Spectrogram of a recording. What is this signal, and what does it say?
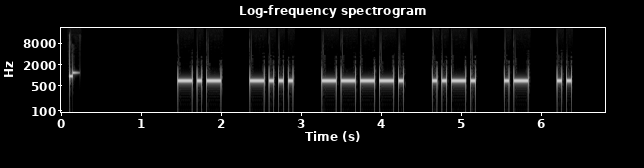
Morse code, heard as a keyed tone, about 19 wpm, spaced as for 14 wpm, 700 Hz. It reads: KB9FAI
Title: 219 Lesson 35g - Number 0 - Call Signs 20wpm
